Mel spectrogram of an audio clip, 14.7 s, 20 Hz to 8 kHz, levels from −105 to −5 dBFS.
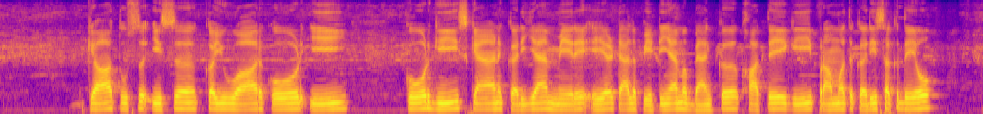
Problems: background sounds at intervals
